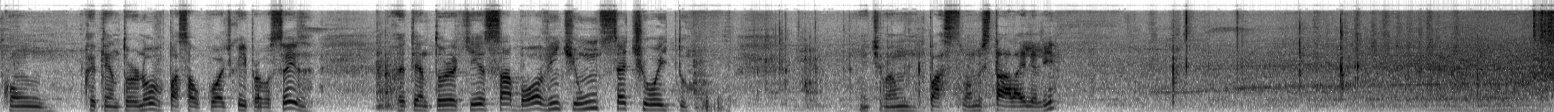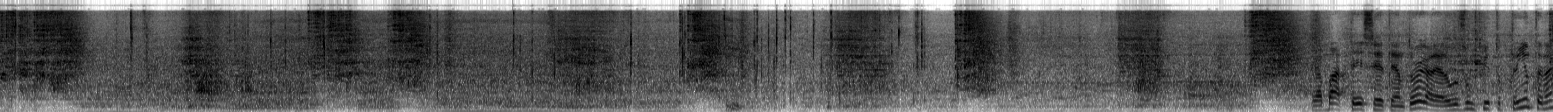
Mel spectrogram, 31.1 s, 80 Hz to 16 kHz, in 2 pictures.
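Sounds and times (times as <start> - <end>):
hand rubbing strokes: 11.3 - 16.5.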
